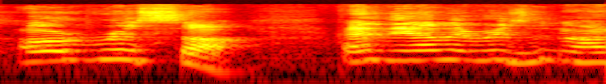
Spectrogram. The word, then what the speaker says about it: Orisa: us yet another new character and it is pronounced orissa and the only reason I know how to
